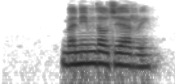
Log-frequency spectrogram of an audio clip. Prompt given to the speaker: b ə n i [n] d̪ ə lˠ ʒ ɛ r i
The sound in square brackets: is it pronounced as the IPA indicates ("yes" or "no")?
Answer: no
